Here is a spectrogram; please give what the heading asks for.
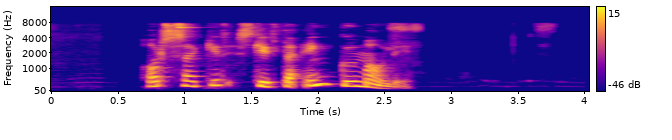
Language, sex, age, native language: Icelandic, female, 60-69, Icelandic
